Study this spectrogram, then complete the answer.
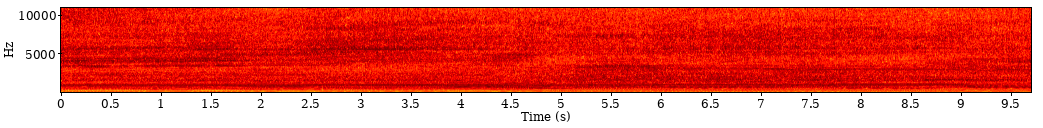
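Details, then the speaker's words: Brand-new Wemars 6220 chainsaw, fresh and not broken in, shakedown cuts: steady high two-stroke scream bogging only slightly into the cut and holding revs; strong, healthy saw under load. "I mean, it runs good. Geez, this is shocking."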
